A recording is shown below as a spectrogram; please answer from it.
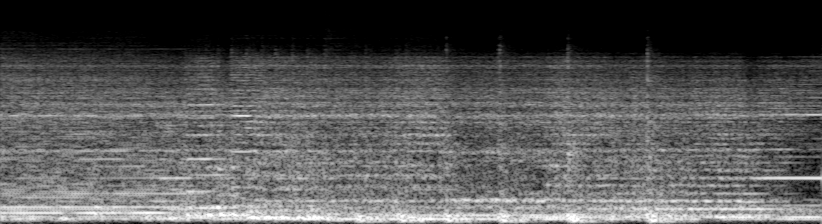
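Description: A live metal band playing loudly, with electric guitar to the fore, heard from among the audience.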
